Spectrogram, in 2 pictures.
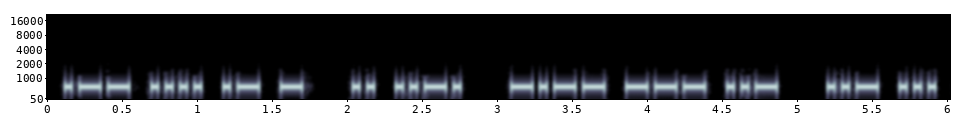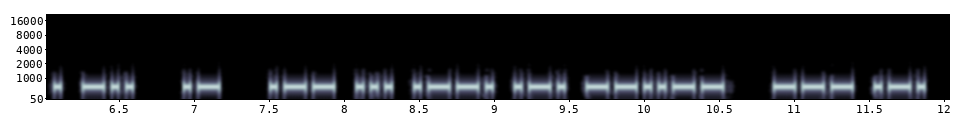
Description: Morse code, heard as a keyed tone, about 25 wpm, 600 Hz. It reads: WHAT IF YOU USED A WSPR, OR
